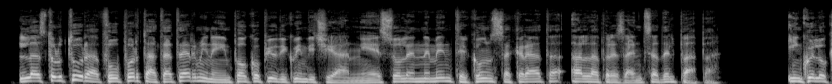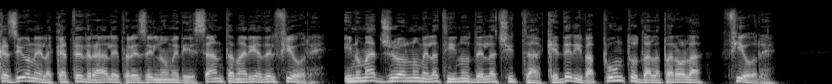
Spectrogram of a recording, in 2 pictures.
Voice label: Narration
